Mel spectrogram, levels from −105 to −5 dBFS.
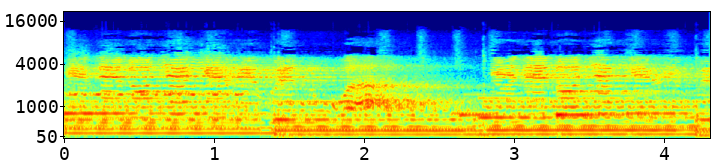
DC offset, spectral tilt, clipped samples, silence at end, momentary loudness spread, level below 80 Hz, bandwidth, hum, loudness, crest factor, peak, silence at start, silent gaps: under 0.1%; -6 dB/octave; under 0.1%; 0 s; 5 LU; -52 dBFS; 11 kHz; none; -19 LUFS; 14 dB; -6 dBFS; 0 s; none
